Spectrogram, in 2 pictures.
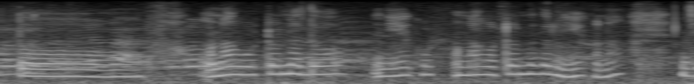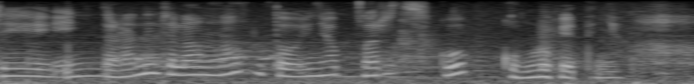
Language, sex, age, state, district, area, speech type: Santali, female, 18-30, West Bengal, Paschim Bardhaman, rural, spontaneous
